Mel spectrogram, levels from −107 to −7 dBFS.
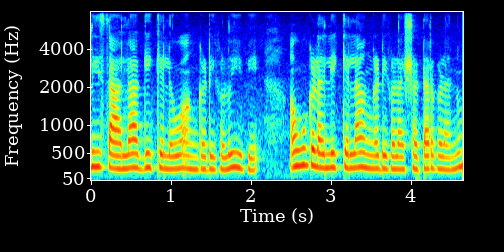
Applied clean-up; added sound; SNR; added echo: none; none; none; none.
